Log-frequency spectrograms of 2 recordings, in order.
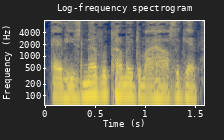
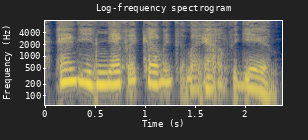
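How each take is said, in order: First: Said in the usual way. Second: Put-on very high child's echo; little kid voice. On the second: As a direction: parrot it like a small boy. Nephew repeating.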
